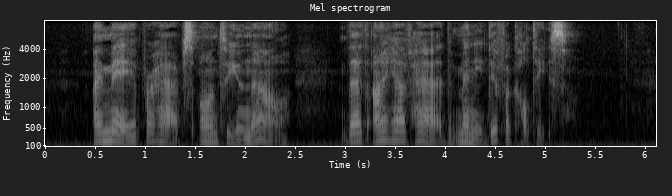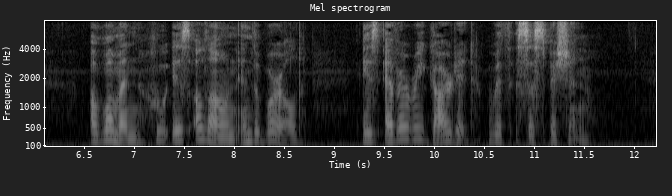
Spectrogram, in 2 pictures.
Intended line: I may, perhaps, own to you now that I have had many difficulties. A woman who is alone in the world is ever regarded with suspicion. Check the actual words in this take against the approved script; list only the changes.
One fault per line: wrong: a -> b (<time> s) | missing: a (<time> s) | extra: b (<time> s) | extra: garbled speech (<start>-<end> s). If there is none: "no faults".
no faults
